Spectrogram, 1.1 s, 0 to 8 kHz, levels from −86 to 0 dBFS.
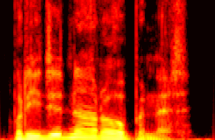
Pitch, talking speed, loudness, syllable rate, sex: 130 Hz, 335 wpm, -15 LUFS, 8.0 syllables/s, male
